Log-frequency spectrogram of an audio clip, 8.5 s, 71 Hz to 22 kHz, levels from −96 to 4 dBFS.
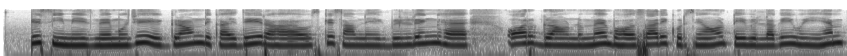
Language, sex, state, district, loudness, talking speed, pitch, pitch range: Hindi, female, Uttar Pradesh, Budaun, -16 LUFS, 185 wpm, 230 Hz, 220-255 Hz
